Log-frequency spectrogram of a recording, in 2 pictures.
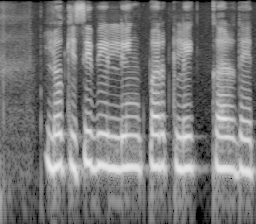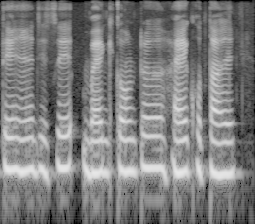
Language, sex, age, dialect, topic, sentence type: Hindi, female, 18-24, Awadhi Bundeli, banking, statement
